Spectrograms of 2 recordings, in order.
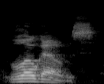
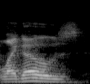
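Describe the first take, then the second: First: The first vowel sounds like in 'low'. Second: The first vowel sounds like in 'leg'. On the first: The speaker calls it right. "like logos" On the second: The speaker calls it wrong. "Not Legos"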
